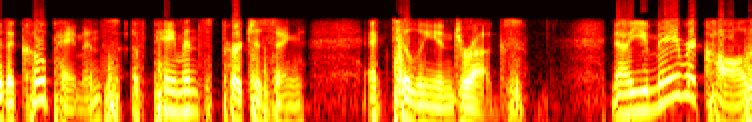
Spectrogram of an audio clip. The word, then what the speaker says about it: Actelion: So on Thursday, the Justice Department announced that Actelion, and I wouldn't have known how to pronounce this without help from Mary Beth, but it's Actelion, like Actelion Pharmaceuticals,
